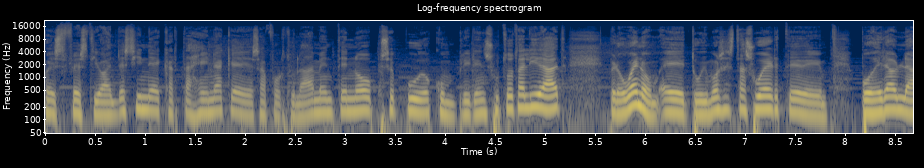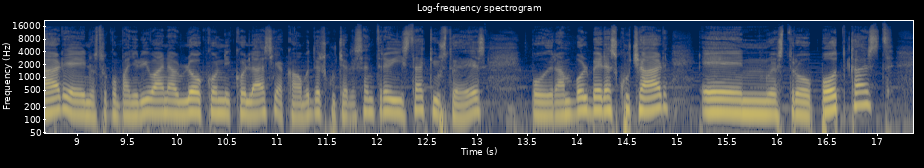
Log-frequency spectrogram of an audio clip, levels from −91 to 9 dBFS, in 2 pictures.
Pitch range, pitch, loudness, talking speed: 135-160 Hz, 145 Hz, -20 LUFS, 160 wpm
